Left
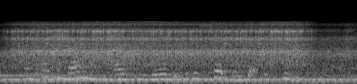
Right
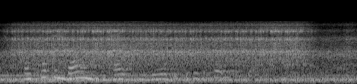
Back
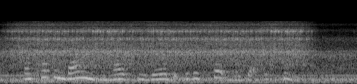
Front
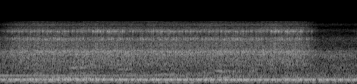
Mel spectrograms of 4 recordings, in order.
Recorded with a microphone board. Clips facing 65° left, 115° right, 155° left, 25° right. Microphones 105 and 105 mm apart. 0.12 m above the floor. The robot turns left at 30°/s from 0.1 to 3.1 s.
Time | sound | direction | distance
0.2 | a woman speaking | 170° right | 2 m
